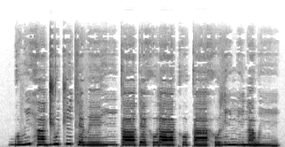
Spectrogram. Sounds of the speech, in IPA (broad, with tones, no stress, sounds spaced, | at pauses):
ɡ͡b ʊ˨ v i˦ h ã˨ d͡ʒ ʊ˦ t͡ʃ ĩ˦ t͡s ɛ˨ v eː˨ ɣ iː˨ k aː˨ t ɛ˨ h ʊ˨ ɾ aː˨ kʰ ʊ˨ k aː˨ h ʊ˨ z i˨ ɲ i˨ n ã˨ w iː˨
